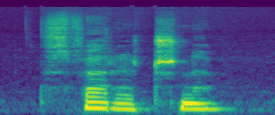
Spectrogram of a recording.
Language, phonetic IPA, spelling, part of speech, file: Polish, [sfɛˈrɨt͡ʃnɨ], sferyczny, adjective, LL-Q809 (pol)-sferyczny.wav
